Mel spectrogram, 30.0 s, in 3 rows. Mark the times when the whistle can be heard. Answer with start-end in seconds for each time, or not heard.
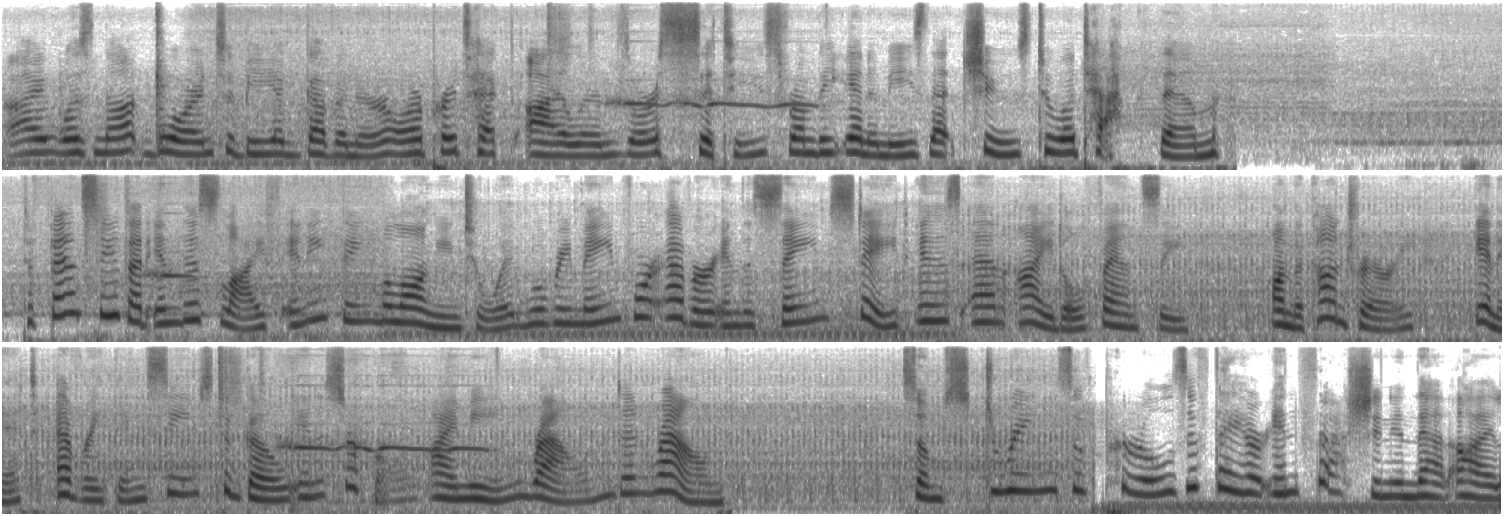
3.6-5.5, 10.6-11.3, 21.4-23.3.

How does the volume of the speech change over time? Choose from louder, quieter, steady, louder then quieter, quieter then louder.
steady.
